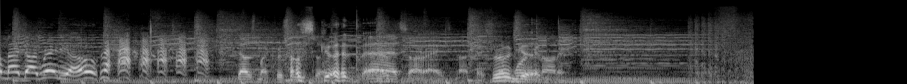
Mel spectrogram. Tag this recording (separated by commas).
Speech, Music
